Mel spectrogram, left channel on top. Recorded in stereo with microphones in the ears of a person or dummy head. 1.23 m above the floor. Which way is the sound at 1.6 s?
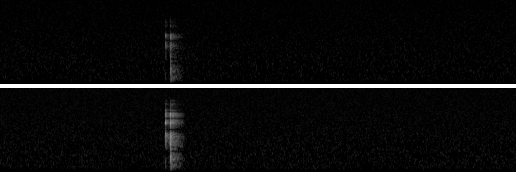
60° right (ahead or behind).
